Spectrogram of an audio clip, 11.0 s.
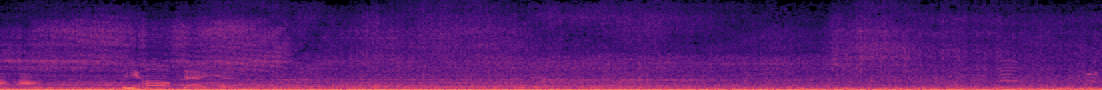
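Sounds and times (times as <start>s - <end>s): passing train rumbling: 0.0s - 11.0s.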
